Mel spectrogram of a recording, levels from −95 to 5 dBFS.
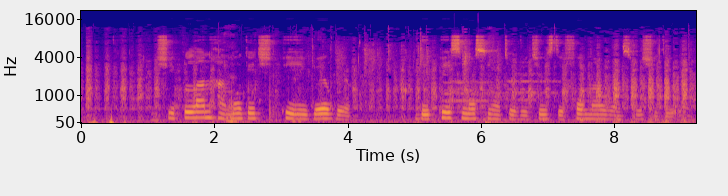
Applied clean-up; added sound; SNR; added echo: none; Dog; 7 dB; none.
